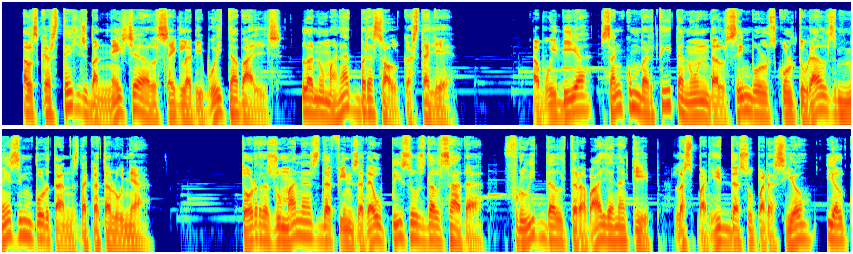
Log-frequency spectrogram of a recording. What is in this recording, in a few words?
catalan audio guides; espanhol da Espanha e catalão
